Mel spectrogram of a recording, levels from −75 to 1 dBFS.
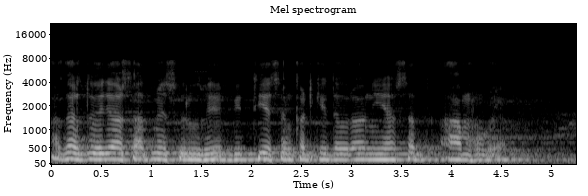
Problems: echo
